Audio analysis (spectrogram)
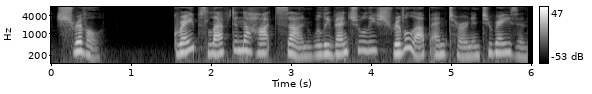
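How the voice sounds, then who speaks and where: A woman with a somewhat high voice narrates a vocabulary lesson. She reads words and their definitions in a scripted, educational way. The sound is dry, with little room in it. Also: unhurried, fairly bright tone, dry recording.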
